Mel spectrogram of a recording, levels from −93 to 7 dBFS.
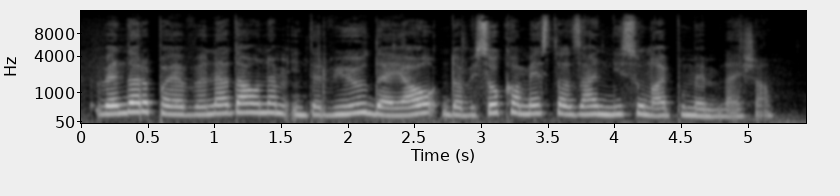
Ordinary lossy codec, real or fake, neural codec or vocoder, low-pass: MP3, 64 kbps; real; none; 14.4 kHz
